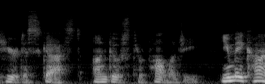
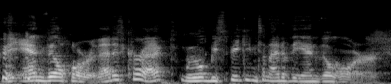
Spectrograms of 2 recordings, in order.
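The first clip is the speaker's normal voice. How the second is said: higher, louder mock-solemn announcement; teasing formal host voice; mock-formal presenter; 5 semitones higher, 4 dB louder than usual. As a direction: announce the botched title with pomp. Mock-formal echo of the mistake.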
